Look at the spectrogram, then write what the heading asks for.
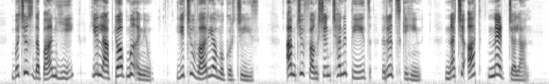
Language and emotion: Kashmiri, neutral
